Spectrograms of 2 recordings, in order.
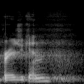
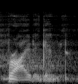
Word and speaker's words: Bridegan: It's Jared Gallen Bridgen. And I'll represent to you that it's pronounced Bridean.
